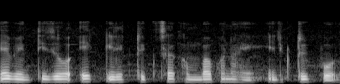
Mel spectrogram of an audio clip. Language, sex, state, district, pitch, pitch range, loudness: Marathi, male, Maharashtra, Sindhudurg, 125 Hz, 115-125 Hz, -18 LUFS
